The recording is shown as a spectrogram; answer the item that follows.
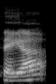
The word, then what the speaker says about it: Thea: It's pronounced Thea.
